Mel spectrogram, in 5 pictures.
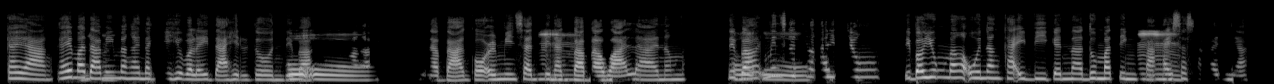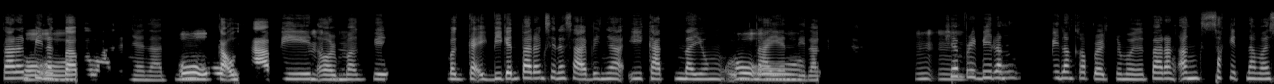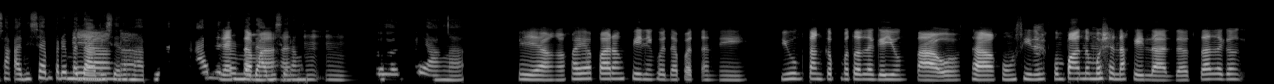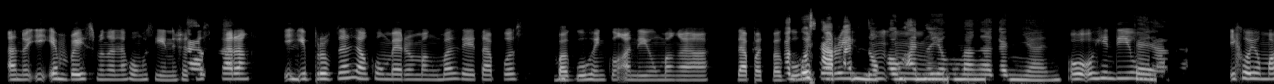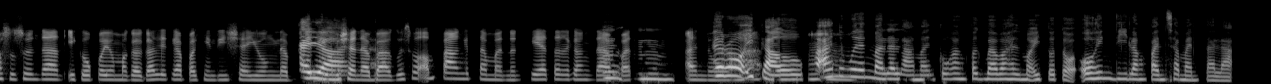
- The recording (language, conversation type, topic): Filipino, unstructured, Paano mo ilalarawan ang tunay na pagmamahal?
- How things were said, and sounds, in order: static; distorted speech; other background noise; tapping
